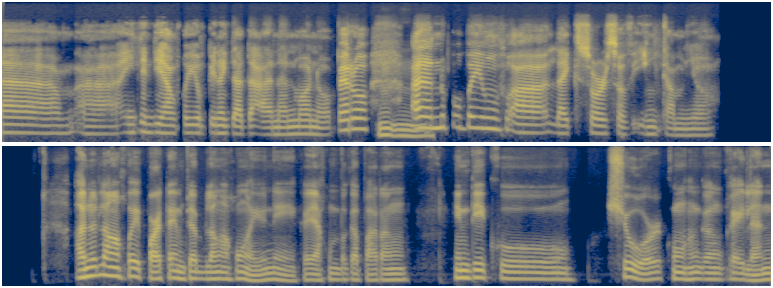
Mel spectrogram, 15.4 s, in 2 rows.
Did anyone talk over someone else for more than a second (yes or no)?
no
